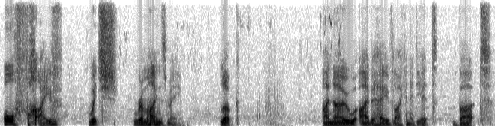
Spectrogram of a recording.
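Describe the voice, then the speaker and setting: Husky, proud young medieval lord. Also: male voice, fairly low pitch, takes it slowly, long pauses. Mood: exasperated. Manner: haughty, swearing, expressive. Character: proud, hot-headed young nobleman in medieval Bohemia. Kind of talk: video game cutscene acting.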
